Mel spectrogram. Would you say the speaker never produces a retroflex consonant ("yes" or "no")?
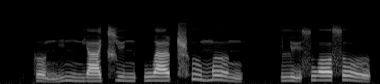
no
